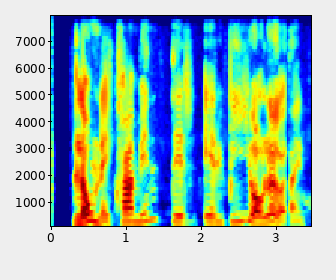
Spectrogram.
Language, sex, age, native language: Icelandic, male, 13, Icelandic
